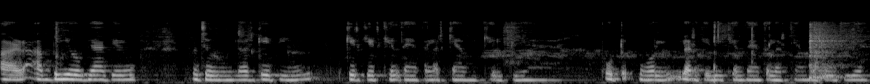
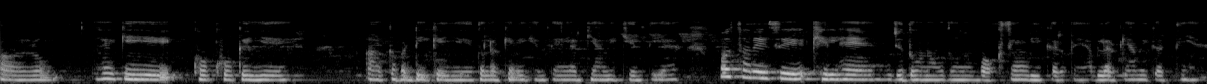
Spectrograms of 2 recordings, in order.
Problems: none marked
